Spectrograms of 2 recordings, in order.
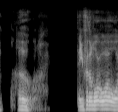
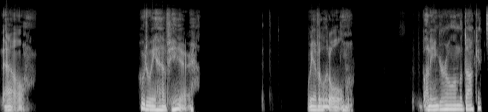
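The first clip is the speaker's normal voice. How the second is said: presenter voice. Acted. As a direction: introduce the guest like a slightly grand host. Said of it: "I need good posture to do this voice".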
